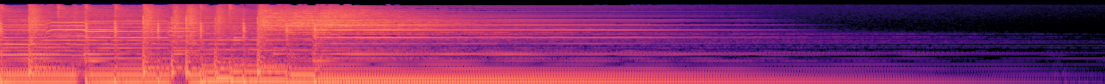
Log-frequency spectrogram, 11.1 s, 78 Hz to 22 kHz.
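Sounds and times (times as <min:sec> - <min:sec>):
band chord ringing out: 0:00.0 - 0:10.4.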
